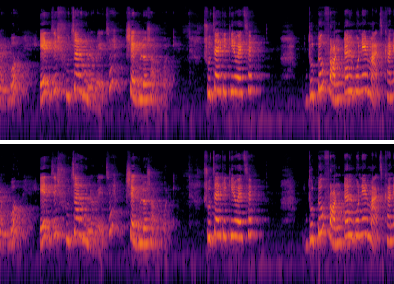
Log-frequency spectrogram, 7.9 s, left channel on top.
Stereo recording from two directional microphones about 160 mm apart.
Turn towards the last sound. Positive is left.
turn(degrees=-20)  # may be behind; listen again after turning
